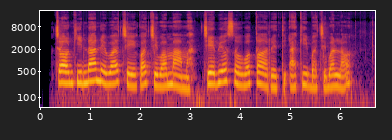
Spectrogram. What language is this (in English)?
Kalenjin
